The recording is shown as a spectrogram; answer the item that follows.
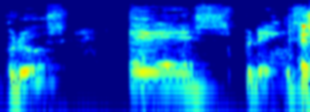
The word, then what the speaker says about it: Bruce Springsteen: aquí te quiere decir Bruce Springsteen. Sprinting, yeah. Pero si coges el sonido Bruce, aunque se acabe con CE, ¿cuál es el sonido? Bruce. Bruce Springsteen.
